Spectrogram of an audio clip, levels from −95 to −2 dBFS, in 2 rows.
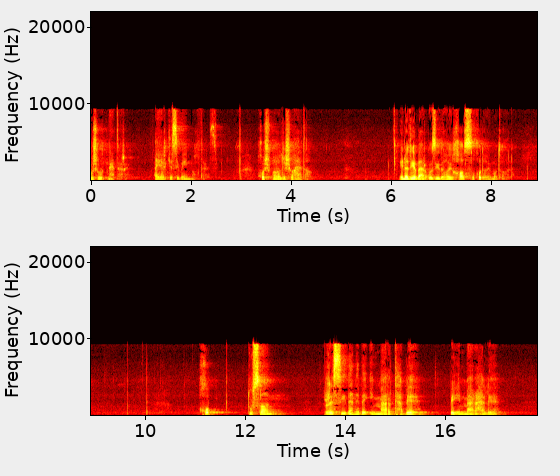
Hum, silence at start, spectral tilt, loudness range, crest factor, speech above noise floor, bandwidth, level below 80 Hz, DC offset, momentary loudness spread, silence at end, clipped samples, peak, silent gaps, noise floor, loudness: none; 0 s; -3 dB/octave; 10 LU; 26 dB; 34 dB; 10 kHz; -52 dBFS; under 0.1%; 23 LU; 0.75 s; under 0.1%; 0 dBFS; none; -57 dBFS; -22 LUFS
